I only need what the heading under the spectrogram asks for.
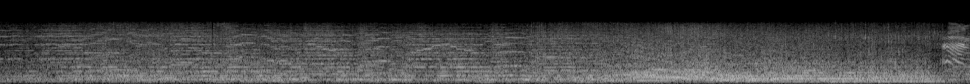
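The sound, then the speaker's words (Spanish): An outboard motor drones on a flying magic carpet in a 1948 cartoon sound effect. The buzzing engine hum runs steadily and grows somewhat louder and busier in the second half. “Y de pronto llegué a donde alquilaban alfombras mágicas con motor fuera de borda.”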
